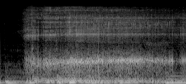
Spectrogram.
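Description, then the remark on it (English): Several voices fake snoring together on cue, pretending to be asleep, in a loud, sustained, rumbling burst, a low nasal drone with a rasping texture that continues steadily for a couple of seconds. “If you can hear me clap once, if you can hear me clap twice, if you can hear me play asleep.”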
